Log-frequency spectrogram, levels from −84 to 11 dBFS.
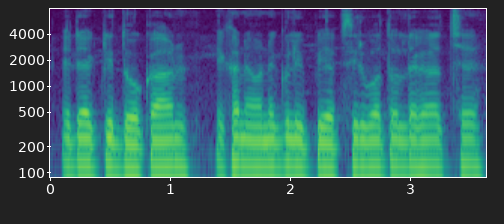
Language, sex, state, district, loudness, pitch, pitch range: Bengali, male, West Bengal, Cooch Behar, -15 LUFS, 120 Hz, 115-120 Hz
